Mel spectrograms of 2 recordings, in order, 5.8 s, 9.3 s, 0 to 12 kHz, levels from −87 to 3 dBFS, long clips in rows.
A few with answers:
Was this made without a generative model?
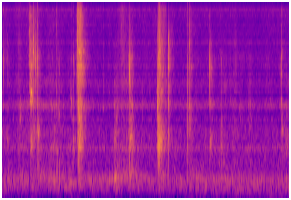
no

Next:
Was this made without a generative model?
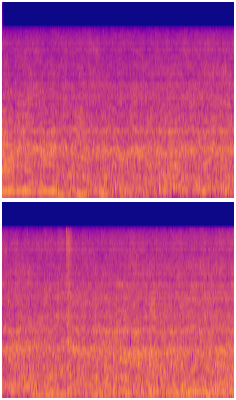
no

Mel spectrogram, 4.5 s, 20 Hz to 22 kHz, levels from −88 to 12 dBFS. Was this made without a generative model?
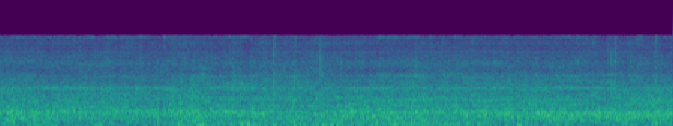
no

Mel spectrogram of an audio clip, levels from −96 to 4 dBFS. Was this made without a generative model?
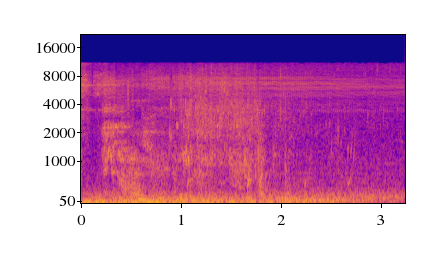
yes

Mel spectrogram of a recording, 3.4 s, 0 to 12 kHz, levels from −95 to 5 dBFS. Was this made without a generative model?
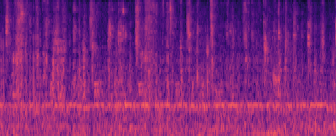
yes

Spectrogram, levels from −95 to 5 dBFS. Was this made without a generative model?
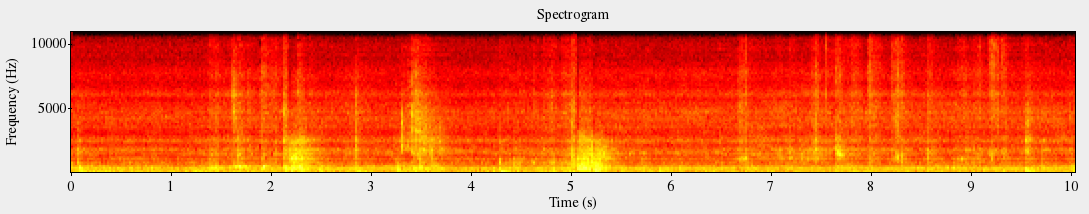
no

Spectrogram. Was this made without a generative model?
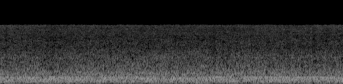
yes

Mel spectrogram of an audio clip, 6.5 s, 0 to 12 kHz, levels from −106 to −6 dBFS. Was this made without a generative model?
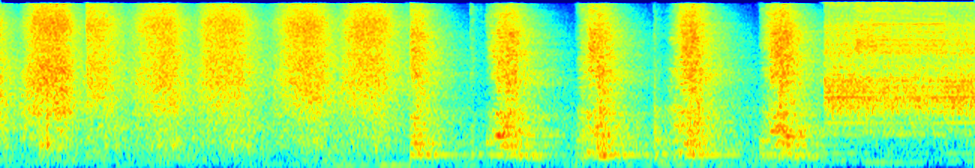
yes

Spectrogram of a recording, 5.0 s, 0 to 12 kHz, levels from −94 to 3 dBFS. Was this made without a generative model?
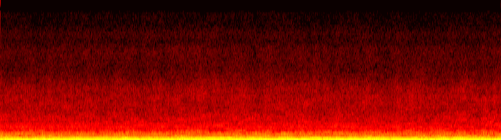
no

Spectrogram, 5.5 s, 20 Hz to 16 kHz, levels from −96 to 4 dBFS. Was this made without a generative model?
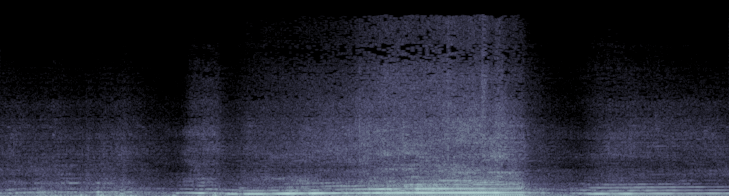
no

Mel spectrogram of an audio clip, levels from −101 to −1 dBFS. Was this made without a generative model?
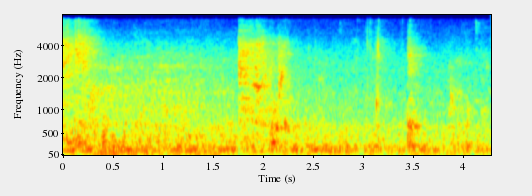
yes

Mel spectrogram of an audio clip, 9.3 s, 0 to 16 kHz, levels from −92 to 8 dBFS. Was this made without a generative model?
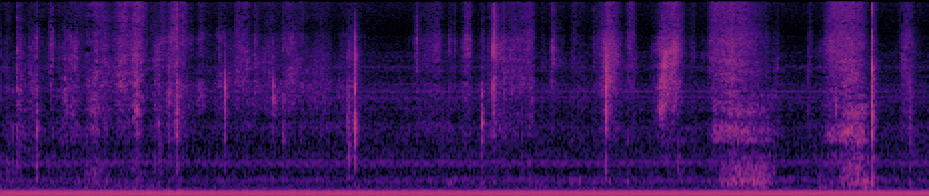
yes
